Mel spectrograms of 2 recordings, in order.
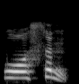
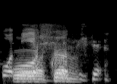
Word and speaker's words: quotient: Nah, quotient itu dibacanya quotient. Coba bareng-bareng. Quotient. Nah, jadi emotional quotient, jangan quotient. Quotient.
